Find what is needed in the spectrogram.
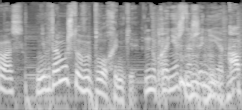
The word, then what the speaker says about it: плохонький: Ну а что касается произношения и э, рекомендаций для нас с вами, для тех, кто перед микрофоном, то плохонький. – плохонький. Рекомендуется в словарях для работников эфира.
